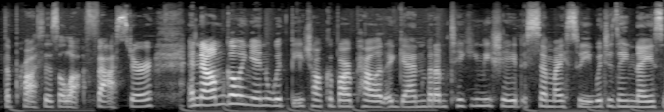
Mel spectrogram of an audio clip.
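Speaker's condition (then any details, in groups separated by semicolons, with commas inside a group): No condition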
